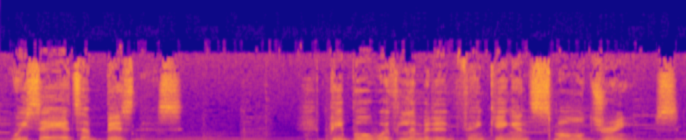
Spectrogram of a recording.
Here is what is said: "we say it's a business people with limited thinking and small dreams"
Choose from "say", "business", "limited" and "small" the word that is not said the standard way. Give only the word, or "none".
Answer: none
